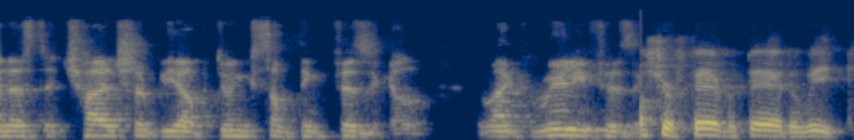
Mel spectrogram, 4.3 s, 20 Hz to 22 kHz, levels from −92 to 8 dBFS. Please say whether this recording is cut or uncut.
cut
